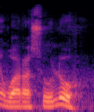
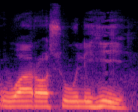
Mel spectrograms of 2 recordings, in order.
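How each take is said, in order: First: The word ends with an 'oo' vowel sound. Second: The word ends with an 'ee' vowel sound. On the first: God and His Messenger disown the idolaters. The speaker calls it right. "maksudnya yang sebenarnya wa rasuluh" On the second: God disowns the idolaters and the Messenger. The speaker calls it wrong. "dia baca baris wa rasulihi tu baris bawah"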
